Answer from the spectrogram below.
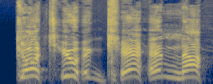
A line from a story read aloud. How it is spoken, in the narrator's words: Heliox said with a full-on laugh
